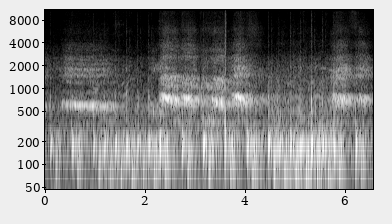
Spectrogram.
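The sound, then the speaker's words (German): Football fans of St. Gallen and Luzern sing in the AFG Arena stadium early in a 0-0 match, a crowd of over 11,000. Massed voices hold chant notes over a rumbling, pulsing roar, rising and dipping in loudness. “Es ist laut im Stadion, die Stimmung bei den Luzerner und den St. Galler Fans ist gut, auch wenn es nur 0-0 steht.”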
